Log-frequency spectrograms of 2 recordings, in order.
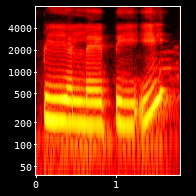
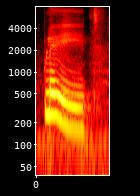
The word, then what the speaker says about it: plate: A sound is coming, but we are not speaking the sound for E.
